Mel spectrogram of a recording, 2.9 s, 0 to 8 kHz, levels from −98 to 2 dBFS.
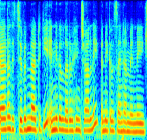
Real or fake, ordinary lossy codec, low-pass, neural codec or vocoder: fake; none; none; codec, 16 kHz, 0.5 kbps, X-Codec, HuBERT features, trained on LibriSpeech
